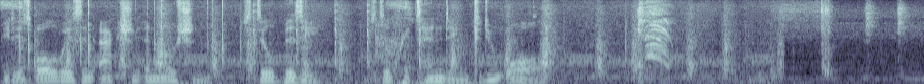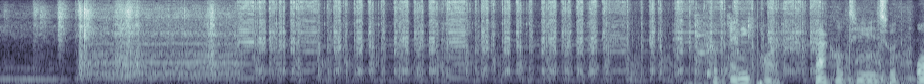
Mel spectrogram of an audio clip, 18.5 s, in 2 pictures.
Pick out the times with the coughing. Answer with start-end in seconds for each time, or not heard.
3.8-4.2, 6.3-6.8, 16.1-16.8.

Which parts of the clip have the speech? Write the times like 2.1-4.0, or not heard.
0.0-5.5, 16.1-18.4.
